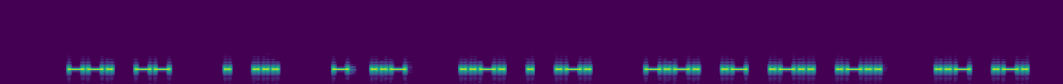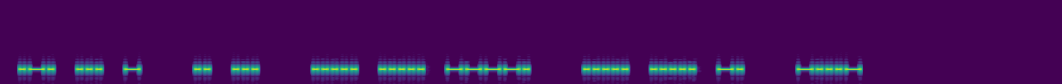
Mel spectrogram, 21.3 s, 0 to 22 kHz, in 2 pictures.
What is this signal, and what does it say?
Morse code, heard as a keyed tone, about 25 wpm, spaced as for 20 wpm, 600 Hz. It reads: GM ES TU FER CALL UR RST IS 559 55N <BT>
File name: QSO109a 20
